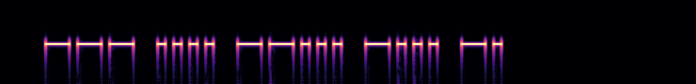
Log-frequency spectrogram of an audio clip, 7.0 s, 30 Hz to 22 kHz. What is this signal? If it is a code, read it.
Morse code, heard as a keyed tone, about 15 wpm, 700 Hz. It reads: OH7BN
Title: DXCC-100 Call Signs - 5 Characters - Repeated 2x - 15wpm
